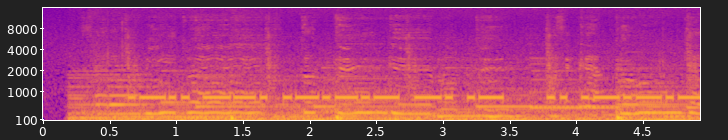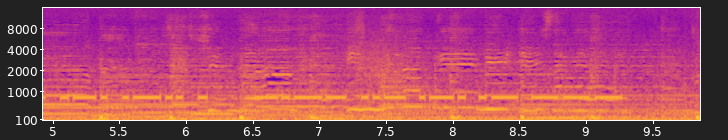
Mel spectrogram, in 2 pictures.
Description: Morse code, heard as a keyed tone, hand-sent with a straight key, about 28 wpm, 820 Hz, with the noise inside a car. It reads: LG.NA I.RLE YURAO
